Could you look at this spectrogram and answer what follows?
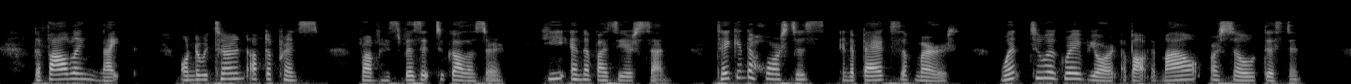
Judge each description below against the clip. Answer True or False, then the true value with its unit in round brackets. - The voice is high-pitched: True (210 Hz)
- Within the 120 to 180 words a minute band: True (160 wpm)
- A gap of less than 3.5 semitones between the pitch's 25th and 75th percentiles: False (4.9 semitones)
